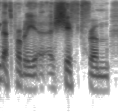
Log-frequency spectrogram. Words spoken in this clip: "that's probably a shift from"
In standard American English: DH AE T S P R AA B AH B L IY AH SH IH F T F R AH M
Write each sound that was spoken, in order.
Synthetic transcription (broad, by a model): DH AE T S P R AA B AH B L IY AH SH IH F T F R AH M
